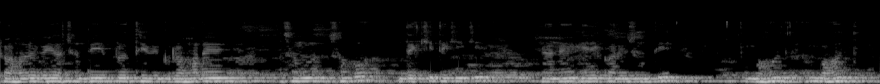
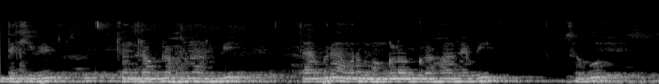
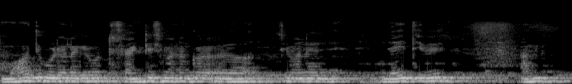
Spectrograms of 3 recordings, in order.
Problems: echo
